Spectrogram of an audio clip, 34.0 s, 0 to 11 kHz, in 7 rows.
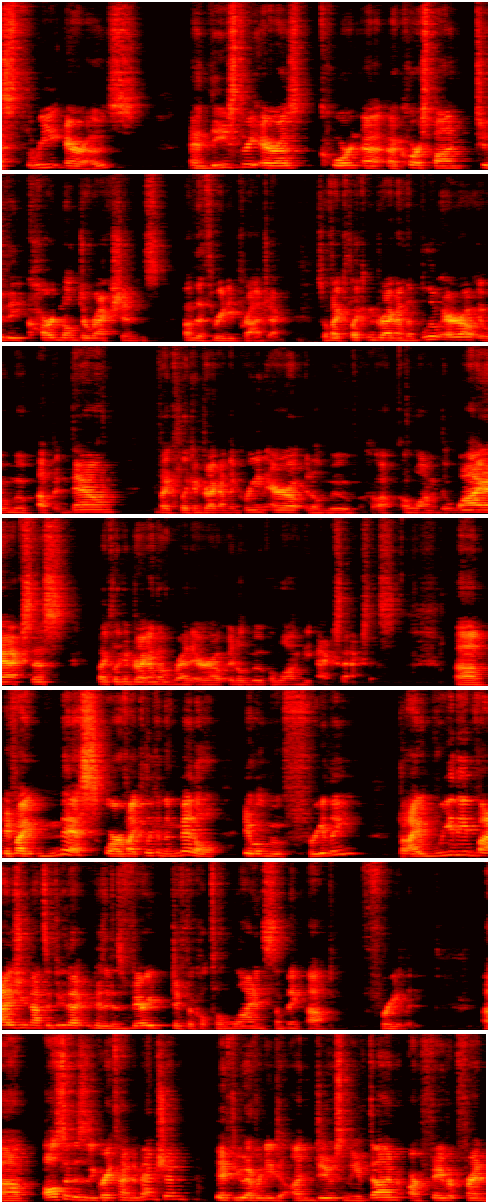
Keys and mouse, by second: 2.8-3.9 middle drag, 5.8-7.5 middle drag, 8.8-10.6 drag, 11.4-13.6 drag, 16.1-18.5 drag, 18.9 middle click, 21.0-27.1 drag, 29.5-30.6 middle drag.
